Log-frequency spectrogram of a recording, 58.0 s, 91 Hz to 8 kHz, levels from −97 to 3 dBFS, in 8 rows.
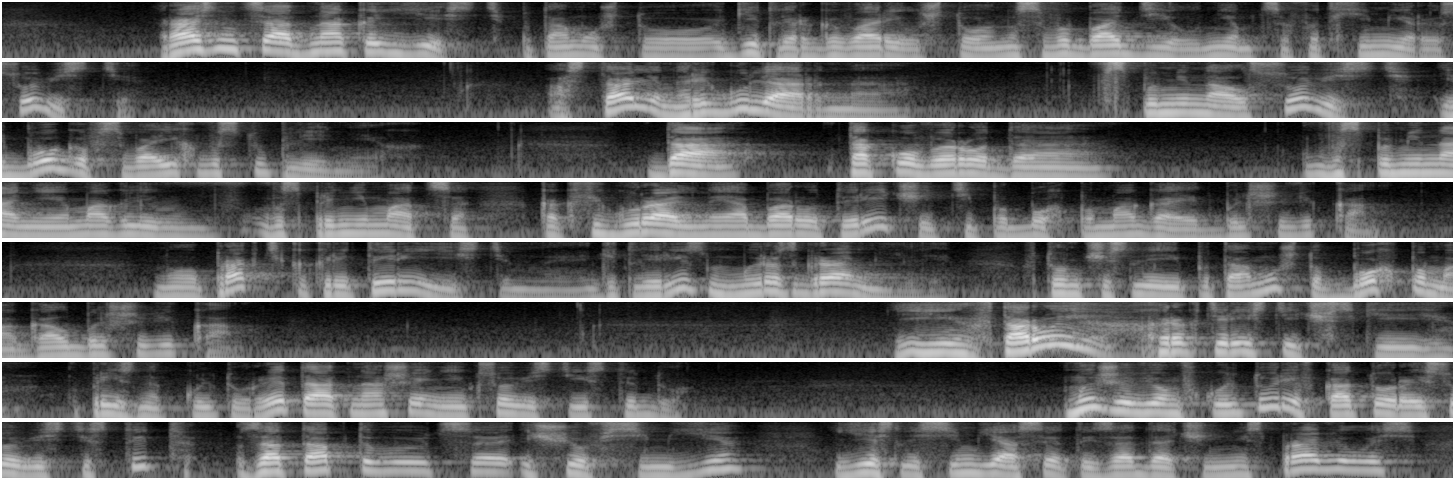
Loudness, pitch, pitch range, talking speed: -28 LUFS, 120 Hz, 110-140 Hz, 90 wpm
